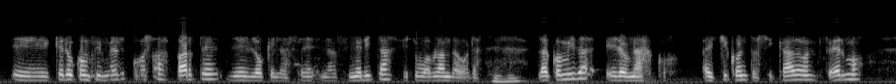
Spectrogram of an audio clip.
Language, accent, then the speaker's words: Spanish; Misiones, Argentina; moved away; 2 años que vine de Misiones. Me hice los papeles, cambio de domicilio.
